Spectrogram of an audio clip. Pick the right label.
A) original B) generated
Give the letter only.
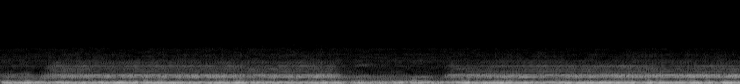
B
